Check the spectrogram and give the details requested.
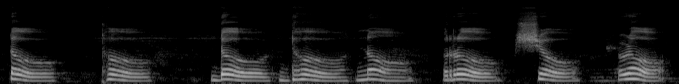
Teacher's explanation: जिभेचा शेंडा जो असतो या मूर्धेला जाऊन भिडतो, त्यांना मूर्धन्य वर्ण असे म्हटले जाते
